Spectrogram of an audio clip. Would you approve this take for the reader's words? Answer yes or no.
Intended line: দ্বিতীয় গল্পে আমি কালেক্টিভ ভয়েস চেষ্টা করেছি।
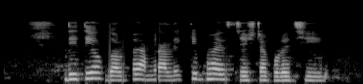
yes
